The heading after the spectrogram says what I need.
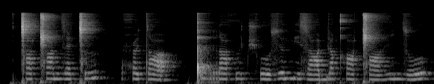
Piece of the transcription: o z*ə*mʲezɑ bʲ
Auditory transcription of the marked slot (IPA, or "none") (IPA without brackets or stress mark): ø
